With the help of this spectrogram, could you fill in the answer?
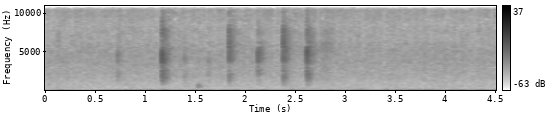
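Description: A small, solid brown rock held in the fingers is tapped with the fingertips and nails. It gives faint, sharp, bright clicks at an uneven pace that die away almost instantly, over a steady low hum.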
